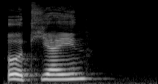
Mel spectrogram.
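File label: "ӧтъяин", Komi, female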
